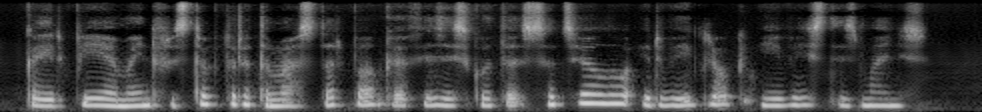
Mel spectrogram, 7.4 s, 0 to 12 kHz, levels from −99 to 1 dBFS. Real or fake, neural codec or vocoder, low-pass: fake; codec, 24 kHz, 0.9 kbps, DualCodec; 10.8 kHz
